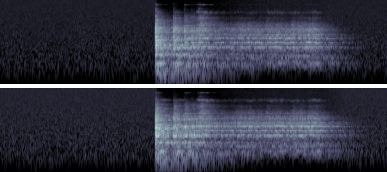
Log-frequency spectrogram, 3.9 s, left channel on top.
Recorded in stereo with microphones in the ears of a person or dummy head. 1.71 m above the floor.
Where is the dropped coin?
15° left (ahead or behind), 1.9 m.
